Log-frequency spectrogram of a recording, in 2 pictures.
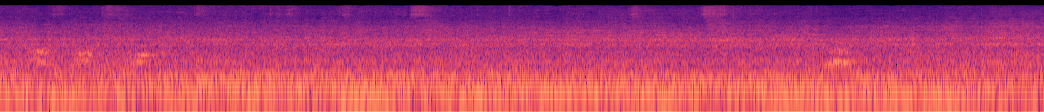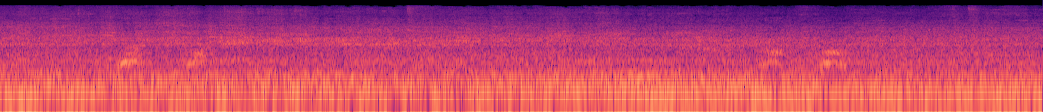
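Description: Metal wagons squeal and screech faintly as they roll by.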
